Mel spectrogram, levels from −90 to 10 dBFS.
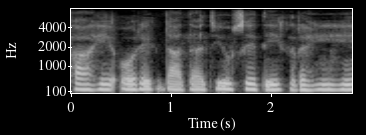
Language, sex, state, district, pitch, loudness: Hindi, female, Punjab, Fazilka, 175 Hz, -15 LUFS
